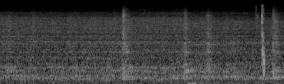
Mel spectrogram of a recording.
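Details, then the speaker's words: Mr. Coffee tea kettle filled to maximum, heating; quiet steady hiss with faint ticks, an odd noise of unclear cause while heating. "Making some noise. I don't know if you can hear"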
